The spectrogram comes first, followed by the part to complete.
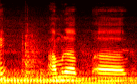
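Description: A man speaking in short phrases over a steady low engine-like hum.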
